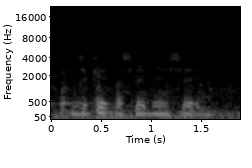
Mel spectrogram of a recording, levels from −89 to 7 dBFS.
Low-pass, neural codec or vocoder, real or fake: 5.4 kHz; none; real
